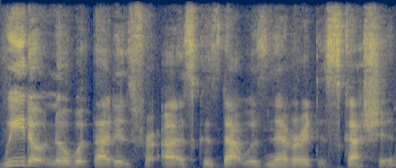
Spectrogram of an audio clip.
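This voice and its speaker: This woman has a very deep, low voice with an American accent. She speaks at a fairly quick pace in a very clean recording with a silent background. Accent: sounds American in some settings. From Kenya. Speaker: filmmaker. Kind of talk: interview conversation.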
